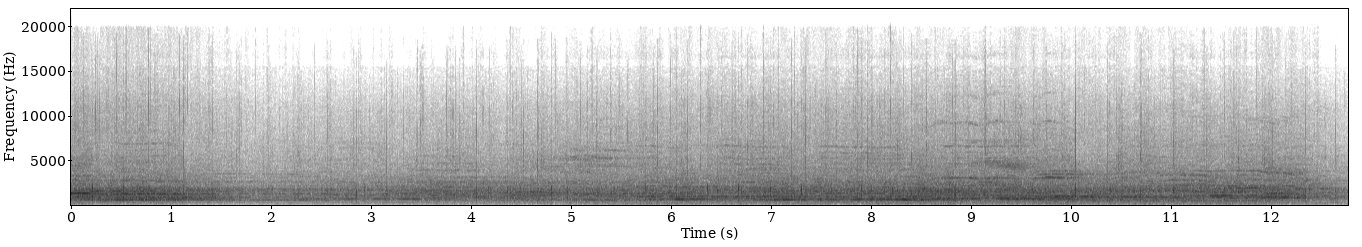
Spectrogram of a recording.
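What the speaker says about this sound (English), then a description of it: "give them a big round of applause because they deserve it" A graduation ceremony audience applauds the graduates' parents, steady dense clapping from a large crowd in a hall that continues without a break, with a few cheers mixed in.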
